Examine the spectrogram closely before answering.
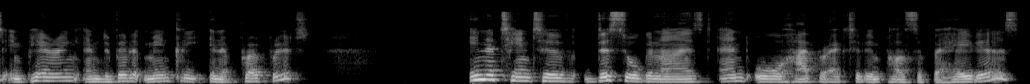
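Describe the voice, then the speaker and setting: A woman with a hoarse voice from a cold, giving a measured online medical lecture with frequent pauses and ums, heard through a computer microphone on a video call. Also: rumbling low, darkish tone, rough recording. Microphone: computer mic on a video call.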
